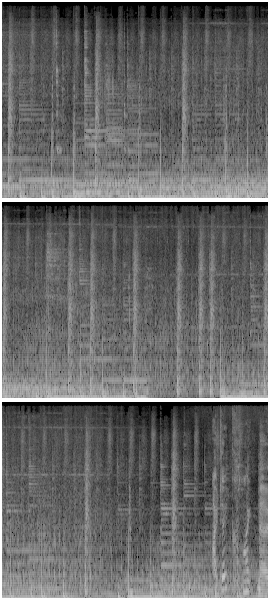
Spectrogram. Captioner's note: helicopter flying past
